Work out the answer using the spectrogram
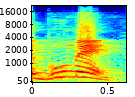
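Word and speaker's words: woman: ये वुमेन का मतलब यहां पर सिंगुलर है और इसका प्लूरल होता है वीमेन, याद रखना, ठीक है। तुम लोग प्रोनाउंसिएशन पर ध्यान दो। इसको पढ़ते हैं वुमेन, क्या पढ़ते हैं बेटा, वुमेन पढ़ते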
